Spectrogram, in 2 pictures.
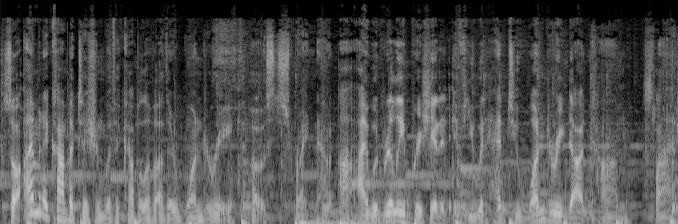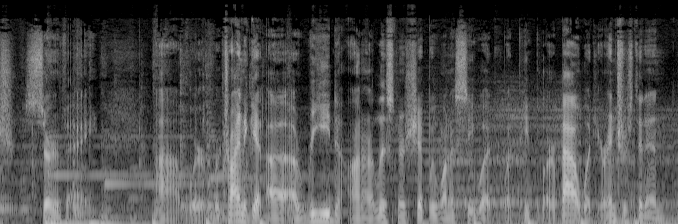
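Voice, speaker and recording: A man's voice: low-pitched, expressive, quick pace, over music. A male podcast host asking earnest, detailed questions in an interview. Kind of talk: interview and promo read.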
